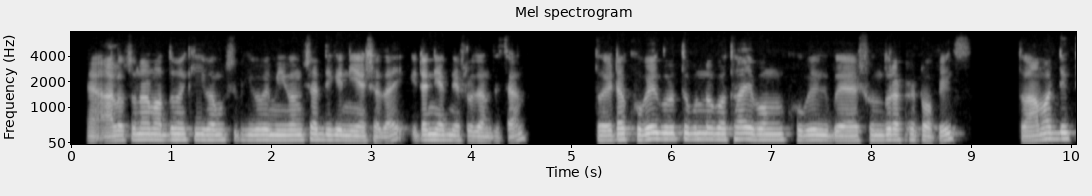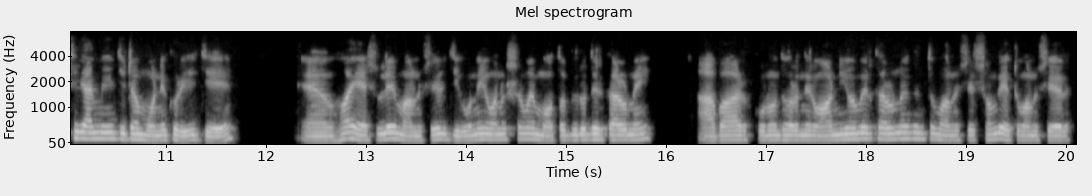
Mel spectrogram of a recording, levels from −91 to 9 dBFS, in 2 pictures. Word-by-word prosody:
অ্যা - - -4 0.2
আলোচনার 140 +4 +1
মাধ্যমে 140 +1 +2
কিবাং 135 -1 +1 0.3
কীভাবে 135 0 +2
মীমাংসার 135 +2 +1
দিকে 135 0 +2
নিয়ে 120 -1 +2
আসা 115 -1 -3
যায়, - - -2 0.2
এটা 135 - +1
নিয়ে 140 -2 +4
আপনি 135 0 -1
আসলে 120 -1 -6
জানতে 110 -1 -4
চান। - - -3 0.8
তো - - -8
এটা 145 +3 +2
খুবই 145 +2 +4
গুরুত্বপূর্ণ 155 0 +2
কথা 145 +1 -1
এবং 140 0 +1 0.2
খুবই 130 0 0 0.2
ব্যা 120 0 +2 0.2
সুন্দর 130 +1 0
একটা 140 0 -6
topics. 135 +6 -2 0.6
তো - - -8
আমার 155 +4 +1
দিক 160 0 +2
থেকে 170 -1 +3
আমি 165 0 +2
যেটা 150 -1 +2
মনে 125 +1 +1
করি 125 -4 +2 0.2
যে, 110 -2 +1 0.9
অ্যা 115 -1 -2 0.2
হয় 160 +2 +2
আসলে 145 +5 +1 0.2
মানুষের 120 +4 -1
জীবনেই 125 +4 0
অনেক 145 0 -1
সময় 150 -1 0
মতবিরোধের 135 +4 0
কারণেই 135 +2 +1 0.6
আবার 125 +2 +1 0.2
কোনো 125 +1 -1
ধরনের 130 0 +1
অনিয়মের 150 +4 +2
কারণেও 155 +2 +1
কিন্তু 155 -1 -3
মানুষের 125 0 -4
সঙ্গে 145 +3 0
একটু 125 - -7
মানুষের 120 0 -1
135 Hz, 165 wpm, -20 LUFS, 125-145 Hz, 0.9 s, নিয়ে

